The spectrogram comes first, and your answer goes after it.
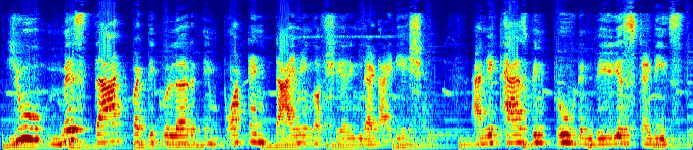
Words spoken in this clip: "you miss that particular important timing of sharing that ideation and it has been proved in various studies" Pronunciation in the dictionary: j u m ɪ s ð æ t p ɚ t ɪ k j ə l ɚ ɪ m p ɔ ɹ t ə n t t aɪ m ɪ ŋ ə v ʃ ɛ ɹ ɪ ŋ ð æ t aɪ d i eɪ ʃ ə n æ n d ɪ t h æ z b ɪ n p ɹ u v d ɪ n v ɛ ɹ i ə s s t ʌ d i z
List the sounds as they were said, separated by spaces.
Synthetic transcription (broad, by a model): j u m ɪ s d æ t p ɚ t ɪ k j ə l ɚ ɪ m p ɔ ɹ t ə n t t aɪ m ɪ ŋ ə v ʃ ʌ ɹ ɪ ŋ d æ t aɪ d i eɪ ʃ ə n æ n d ɪ t h æ z b ɪ n p ɹ u v d ɪ n v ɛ ɹ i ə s s t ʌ d i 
